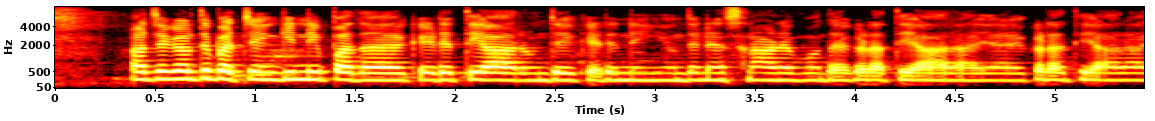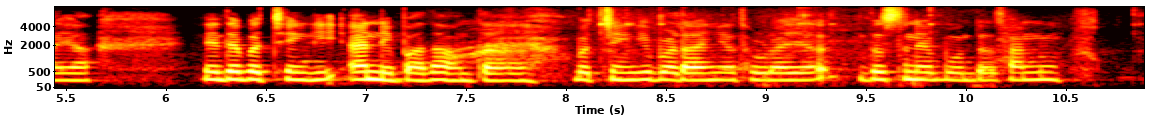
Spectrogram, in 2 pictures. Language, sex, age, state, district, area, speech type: Dogri, female, 30-45, Jammu and Kashmir, Samba, rural, spontaneous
